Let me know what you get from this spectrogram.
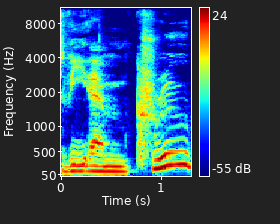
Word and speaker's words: VMC crew: Well, the pronunciation's weird because I am borrowing the C from VMC, but also the C for crew. So you just have to see it. It's VM crew, but I say it Crew.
